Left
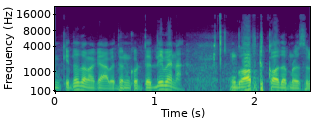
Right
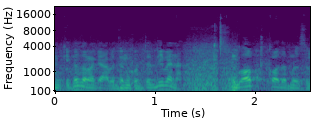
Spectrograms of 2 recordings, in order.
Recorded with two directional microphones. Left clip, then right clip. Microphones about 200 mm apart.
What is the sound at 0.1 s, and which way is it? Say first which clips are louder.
Speech: left 18 dB; 50° left (ahead or behind).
